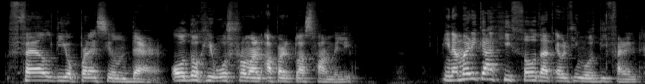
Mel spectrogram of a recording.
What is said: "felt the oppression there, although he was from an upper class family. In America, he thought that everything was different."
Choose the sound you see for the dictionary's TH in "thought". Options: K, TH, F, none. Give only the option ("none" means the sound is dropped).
TH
